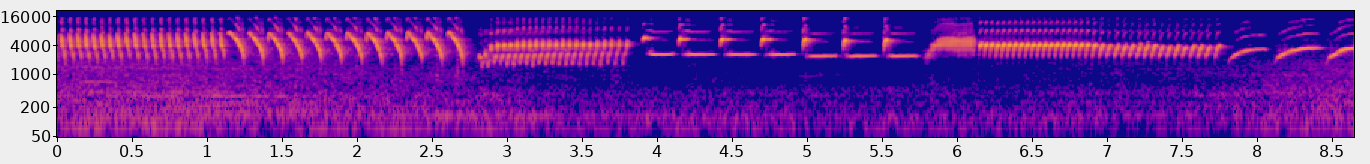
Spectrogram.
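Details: Gloster canary singing a rapid buzzy trill, a run of falling chirps, a harsh burst, separate whistled notes repeated in a steady rhythm, then a buzzy trill and curved chirps.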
